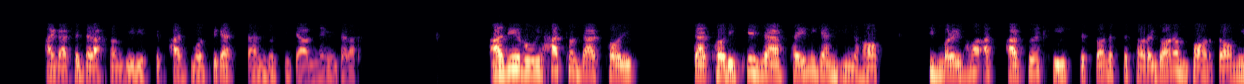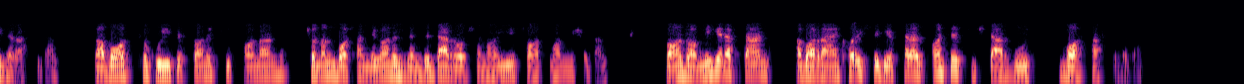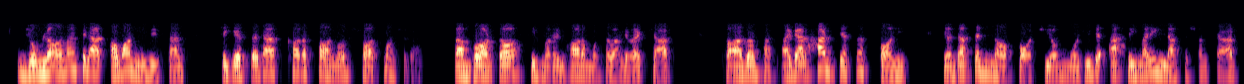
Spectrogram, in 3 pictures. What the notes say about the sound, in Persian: این فایل محتوی جلسه آنلاین صوتی ضبط شده همراهان وبگاه آردا برای گفتوگو و تبادل نظر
